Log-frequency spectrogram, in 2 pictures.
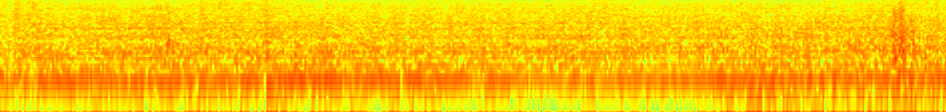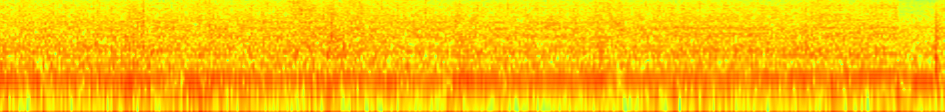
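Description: A car engine drones steadily at high revs.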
